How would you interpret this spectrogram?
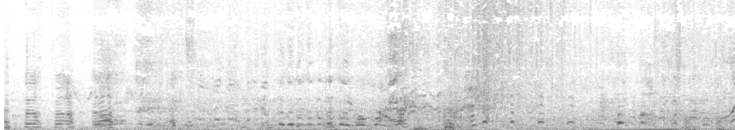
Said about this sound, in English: In perhaps unusual scenes this week, hundreds of thousands of people have been gathering in southwestern China for what looks like a huge water fight. There have been videos all over Chinese media of crowds of people armed with water pistols running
